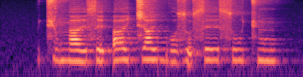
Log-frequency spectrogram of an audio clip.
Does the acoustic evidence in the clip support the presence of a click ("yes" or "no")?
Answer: no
